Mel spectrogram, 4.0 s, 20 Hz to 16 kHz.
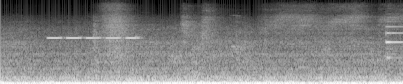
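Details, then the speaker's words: Class 66 locomotive cab: a heavy engine rumble with a steady high beep of about a second, then a short beep, from the train length indicator that shows when the train's rear has passed a fixed point; normal. "High-pitched beeping noise you can hear is the train length indicator, a device fitted to certain classes of locomotives to aid the driver in knowing when the rear of the train has passed a fixed point, such as a speed limit increase."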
